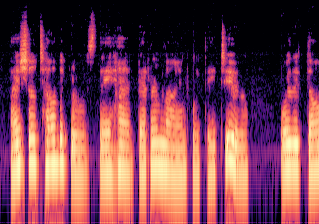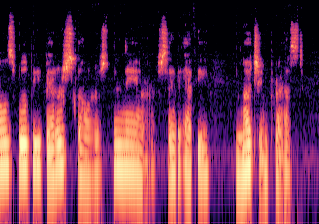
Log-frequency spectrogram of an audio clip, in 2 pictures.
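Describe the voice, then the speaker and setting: Soft-spoken and fairly slow, a man talks in a fairly high pitch with fairly even intonation. The sound is dry and close, with no echo. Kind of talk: storytelling reading of a Christmas tale.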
